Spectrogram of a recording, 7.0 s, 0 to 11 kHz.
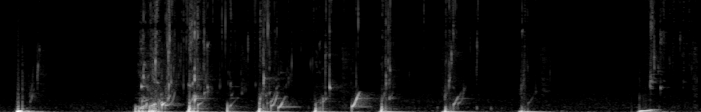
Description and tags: The sound of me placing a large ceramic bowl into a sink full of water in various ways. Be aware some of these are really loud, so be careful! Recorded with an AT4021 mic into a modified Marantz 661.
gargle, liquid, sink, water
